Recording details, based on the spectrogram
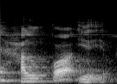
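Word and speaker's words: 할게요: দেখেন রিউল উল বা রিউল এর পরে যখন গেওক আসে তখন এই গটা ক উচ্চারণ করতে হয়, এটা ভাতসিমের ক্লাসে আমরা শিখছি। তো এইখানে উচ্চারণটা হবে হালক ইয়েয়।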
